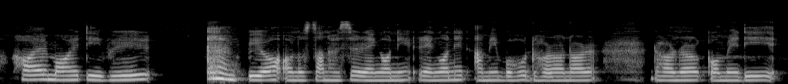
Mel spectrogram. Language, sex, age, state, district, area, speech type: Assamese, female, 18-30, Assam, Dibrugarh, rural, spontaneous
